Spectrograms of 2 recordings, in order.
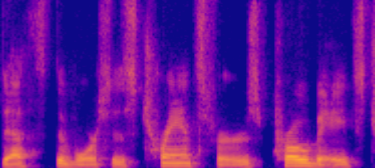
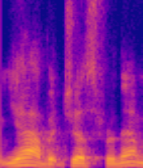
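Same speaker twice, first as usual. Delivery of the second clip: ordinary delivery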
